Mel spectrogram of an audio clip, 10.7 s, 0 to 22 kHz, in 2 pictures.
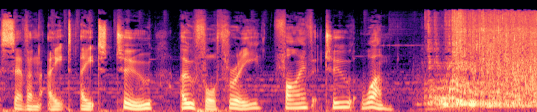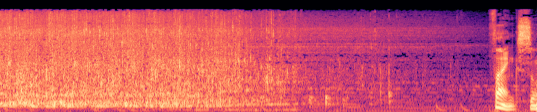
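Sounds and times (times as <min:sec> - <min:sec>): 
speech: 0:00.0 - 0:04.6, 0:10.3 - 0:10.7
toilet flushing with rushing water and draining swirl: 0:04.2 - 0:10.0.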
